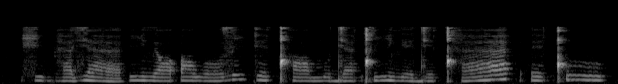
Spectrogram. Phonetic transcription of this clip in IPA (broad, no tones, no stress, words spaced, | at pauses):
xibʱæzʲæ | ilʲɒ ʔɒwo zikeǃʰɒ mudʲæǃʼi lʲedʲeǃʰæ | ʔeǃʼu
